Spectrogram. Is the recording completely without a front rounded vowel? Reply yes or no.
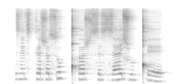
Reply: no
